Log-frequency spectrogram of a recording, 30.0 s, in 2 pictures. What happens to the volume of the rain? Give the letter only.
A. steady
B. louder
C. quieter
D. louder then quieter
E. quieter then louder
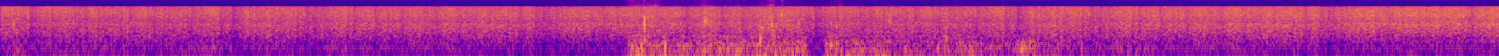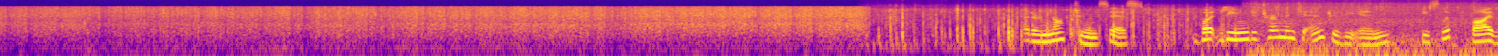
B.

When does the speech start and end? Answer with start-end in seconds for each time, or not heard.
25.2-29.9.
